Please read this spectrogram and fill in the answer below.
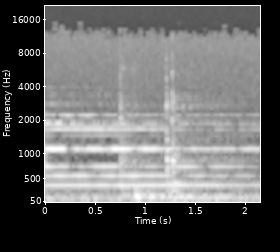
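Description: Soft, slow piano music: held notes slowly fading, with two quiet notes struck near the middle.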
